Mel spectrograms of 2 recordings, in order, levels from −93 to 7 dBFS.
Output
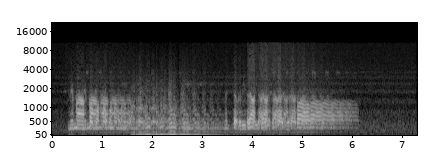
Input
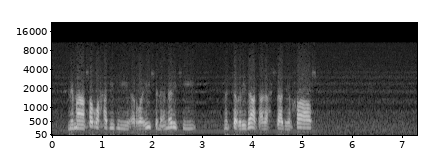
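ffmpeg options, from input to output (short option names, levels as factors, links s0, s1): -filter_complex "[0:a]asettb=1/sr,asplit=3[s0][s1][s2];[s0]atrim=end=1.584[s3];[s1]atrim=start=1.58:end=2.54,asetpts=PTS-STARTPTS,afade=t=in:d=0.004:c=qsin,afade=t=out:st=0.956:d=0.004:c=qsin,aeval=exprs='max(val(0),0)':c=same[s4];[s2]atrim=start=2.536[s5];[s3][s4]acrossfade=d=0.004:c1=hsin:c2=qsin[s6];[s6][s5]acrossfade=d=0.004:c1=qsin:c2=hsin,asettb=1/sr,asplit=3[s7][s8][s9];[s7]atrim=end=3.904[s10];[s8]atrim=start=3.9:end=4.58,asetpts=PTS-STARTPTS,afade=t=in:d=0.004:c=qsin,afade=t=out:st=0.676:d=0.004:c=qsin,highshelf=f=2300:g=11.5[s11];[s9]atrim=start=4.576[s12];[s10][s11]acrossfade=d=0.004:c1=hsin:c2=qsin[s13];[s13][s12]acrossfade=d=0.004:c1=qsin:c2=hsin,aecho=1:1:260|481|668.8|828.5|964.2:0.631|0.398|0.251|0.158|0.1,volume=0.398"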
